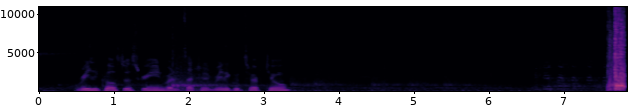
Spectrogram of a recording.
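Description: A ball bounces lightly on a wooden floor.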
